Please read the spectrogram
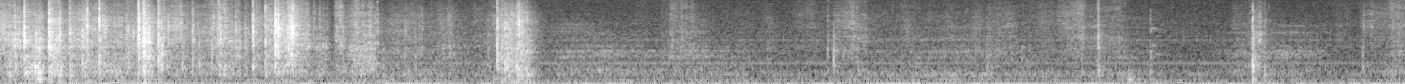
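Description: Waxed-paper wrapper of a baseball card pack crinkling and tearing as the cards are pulled out of it, ending with one short sharp crackle about two and a half seconds in. Then quieter handling of the card stack, with a few light clicks.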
